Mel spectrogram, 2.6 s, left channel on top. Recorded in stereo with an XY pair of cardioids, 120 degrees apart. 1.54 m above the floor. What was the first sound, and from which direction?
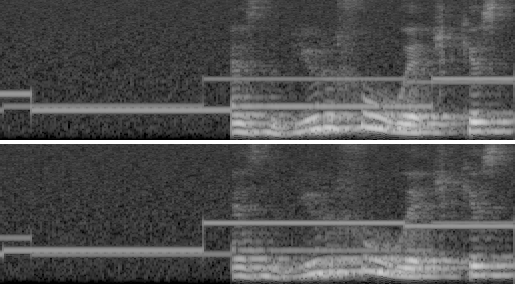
A woman speaking, 65° left.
